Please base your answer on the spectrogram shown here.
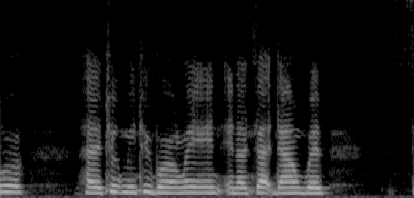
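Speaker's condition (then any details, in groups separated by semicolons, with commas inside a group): Cerebral palsy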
